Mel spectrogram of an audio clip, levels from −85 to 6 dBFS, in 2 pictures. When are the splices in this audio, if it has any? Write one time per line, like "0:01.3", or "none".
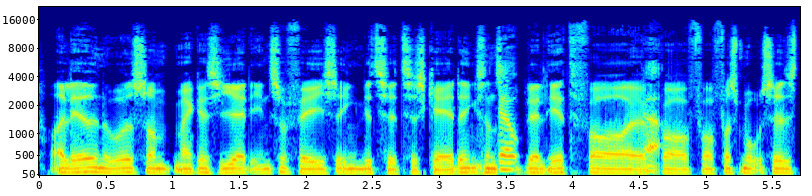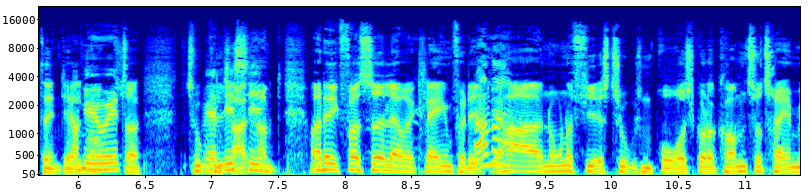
0:06.0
